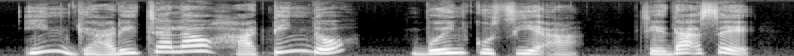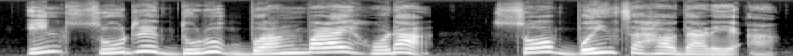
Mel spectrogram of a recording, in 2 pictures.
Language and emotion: Santali, disgusted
